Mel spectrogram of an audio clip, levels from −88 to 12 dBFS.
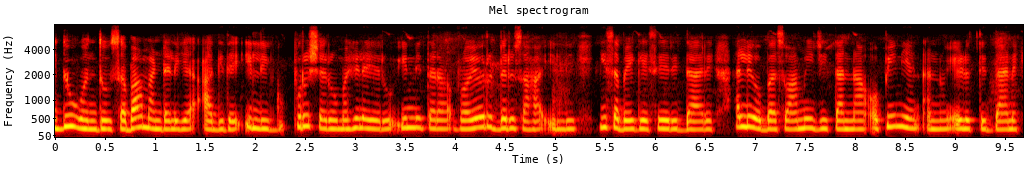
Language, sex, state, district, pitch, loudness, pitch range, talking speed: Kannada, female, Karnataka, Bijapur, 230 Hz, -24 LUFS, 225-250 Hz, 155 wpm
